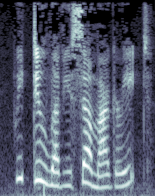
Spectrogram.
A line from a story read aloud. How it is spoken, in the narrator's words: Paula murmured in her ear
